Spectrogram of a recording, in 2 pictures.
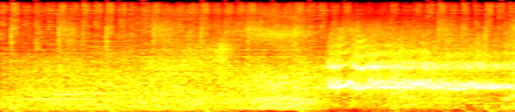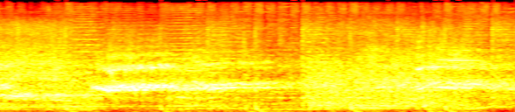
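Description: Car tyres squealing as cars corner hard in a chase, in two long screeches from about three seconds in and a shorter one near the end, over engine noise. A film score plays underneath.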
